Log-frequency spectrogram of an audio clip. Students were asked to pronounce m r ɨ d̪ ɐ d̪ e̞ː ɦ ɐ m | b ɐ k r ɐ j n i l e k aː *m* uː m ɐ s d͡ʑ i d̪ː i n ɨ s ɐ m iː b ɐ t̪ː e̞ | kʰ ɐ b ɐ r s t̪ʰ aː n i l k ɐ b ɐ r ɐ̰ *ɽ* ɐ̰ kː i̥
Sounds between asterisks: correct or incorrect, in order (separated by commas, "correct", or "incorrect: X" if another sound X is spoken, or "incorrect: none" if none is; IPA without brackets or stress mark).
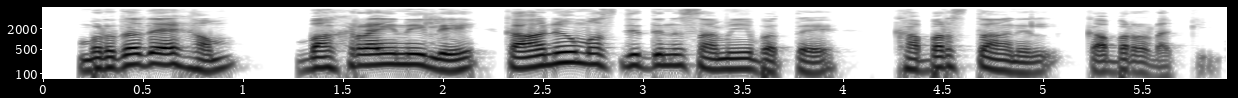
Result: incorrect: n, correct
